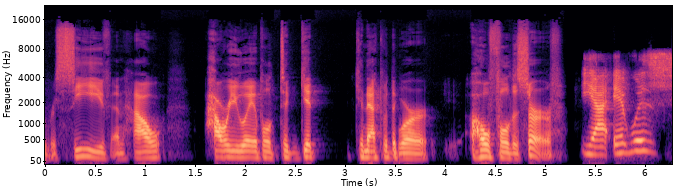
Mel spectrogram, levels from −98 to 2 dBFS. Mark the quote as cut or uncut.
cut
